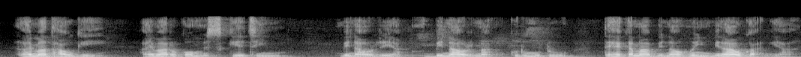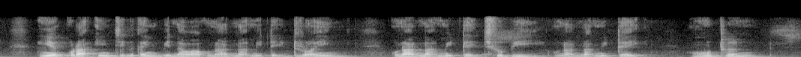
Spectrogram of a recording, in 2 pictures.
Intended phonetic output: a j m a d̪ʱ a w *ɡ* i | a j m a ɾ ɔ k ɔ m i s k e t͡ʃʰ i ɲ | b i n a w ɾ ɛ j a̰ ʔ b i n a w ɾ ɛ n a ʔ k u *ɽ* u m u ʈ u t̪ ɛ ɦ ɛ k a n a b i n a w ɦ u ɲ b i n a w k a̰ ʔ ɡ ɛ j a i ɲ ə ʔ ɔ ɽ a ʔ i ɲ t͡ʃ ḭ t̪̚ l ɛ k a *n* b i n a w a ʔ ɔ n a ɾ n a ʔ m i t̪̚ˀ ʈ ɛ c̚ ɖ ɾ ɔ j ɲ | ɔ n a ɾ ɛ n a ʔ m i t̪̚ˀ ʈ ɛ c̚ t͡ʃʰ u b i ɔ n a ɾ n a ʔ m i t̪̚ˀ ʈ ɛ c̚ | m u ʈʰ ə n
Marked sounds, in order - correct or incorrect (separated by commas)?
correct, incorrect, incorrect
